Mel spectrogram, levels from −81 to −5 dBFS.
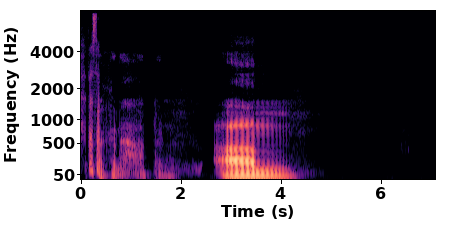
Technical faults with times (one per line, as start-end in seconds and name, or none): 0.37-7.10 wrong sample rate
